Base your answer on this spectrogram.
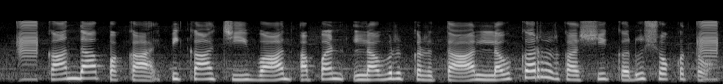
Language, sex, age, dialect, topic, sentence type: Marathi, female, 25-30, Standard Marathi, agriculture, question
